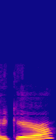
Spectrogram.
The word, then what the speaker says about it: IKEA: IKEA ya? Ya, IKEA nggak tahu deh. IKEA. IKEA. Kalau orang Swedishnya Sweden. bilangnya IKEA. Oh, Kalau IKEA. Amerika bilangnya IKEA.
